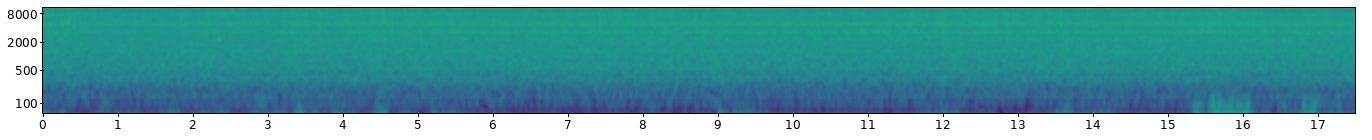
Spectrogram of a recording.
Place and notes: Seymour Valley Trailway
Lower Seymour conservation reserve, north vancouver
